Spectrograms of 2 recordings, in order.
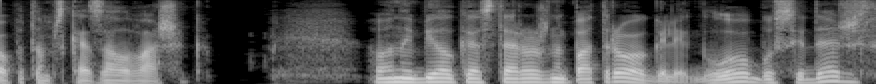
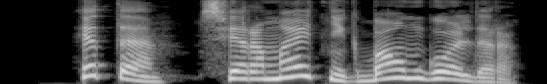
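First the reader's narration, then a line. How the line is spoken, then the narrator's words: Loud, echoing. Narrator (Russian): громко сказал Сёга, и голос его разнесся в оба конца коридора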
